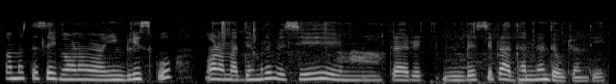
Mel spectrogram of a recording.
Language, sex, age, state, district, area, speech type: Odia, female, 30-45, Odisha, Kendrapara, urban, spontaneous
